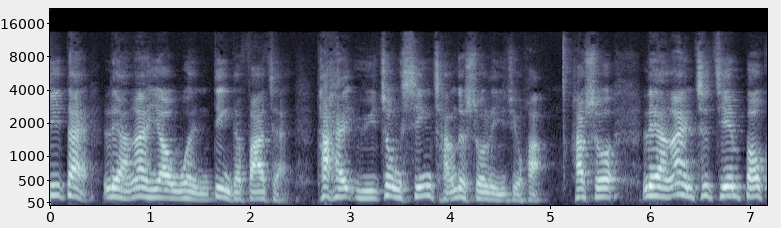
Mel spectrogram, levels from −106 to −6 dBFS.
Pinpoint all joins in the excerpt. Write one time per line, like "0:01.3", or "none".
none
